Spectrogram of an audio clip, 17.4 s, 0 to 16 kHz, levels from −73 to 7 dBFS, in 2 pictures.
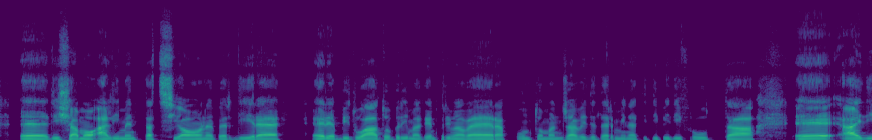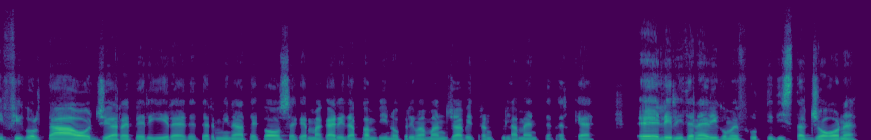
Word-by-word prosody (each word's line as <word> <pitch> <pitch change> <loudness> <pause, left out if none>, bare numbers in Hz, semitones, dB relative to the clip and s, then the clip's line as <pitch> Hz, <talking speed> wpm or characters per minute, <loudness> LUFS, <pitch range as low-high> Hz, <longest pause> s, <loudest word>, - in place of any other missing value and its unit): ehm, 110 -1 +3
diciamo, 110 0 +2
alimentazione? 110 -2 0
Per 105 -3 -5
dire: 105 0 +1 0.2
eri 125 +1 +2
abituato 120 +1 +1
prima 115 0 -5
che 120 - -4
in 110 - -7
primavera, 110 -2 +2
appunto, 110 0 -10
mangiavi 105 +1 -2
determinati 105 0 -7
tipi 105 +1 -11
di 110 -1 -8
frutta, 105 -2 0 0.4
ehm, 115 -1 +4
hai 140 0 +6
difficoltà 120 +2 +3
oggi 115 0 +2
a 105 - +4
reperire 105 -1 -2
determinate 105 -1 -5
cose 110 -1 0
che, 105 0 -4
magari, 105 +1 0
da 105 0 -1
bambino 110 +2 -5
prima 110 -1 -4
mangiavi 105 +1 -2
tranquillamente 100 0 -7
perché, 105 -1 -6 0.4
ehm, 115 -1 +5
li 120 - +4
ritenevi 115 0 +1
come 110 0 -1
frutti 120 +1 -9
di 110 - -8
stagione? 105 -1 +2
110 Hz, 140 wpm, -26 LUFS, 105-115 Hz, 0.4 s, hai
